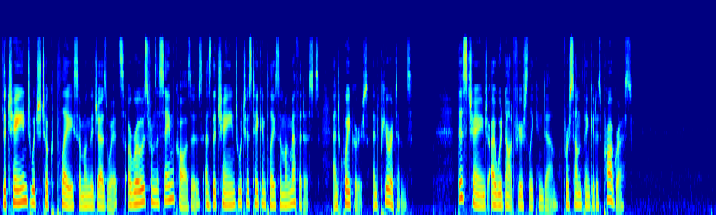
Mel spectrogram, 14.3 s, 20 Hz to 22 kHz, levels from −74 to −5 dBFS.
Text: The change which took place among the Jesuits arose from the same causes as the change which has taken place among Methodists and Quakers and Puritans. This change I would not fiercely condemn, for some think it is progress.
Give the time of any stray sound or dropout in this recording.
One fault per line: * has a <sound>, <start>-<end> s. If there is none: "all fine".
all fine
